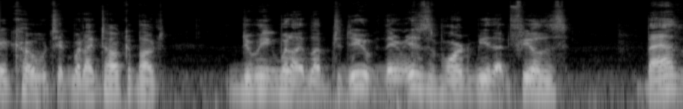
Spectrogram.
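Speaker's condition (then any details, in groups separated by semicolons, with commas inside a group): Cerebral palsy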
